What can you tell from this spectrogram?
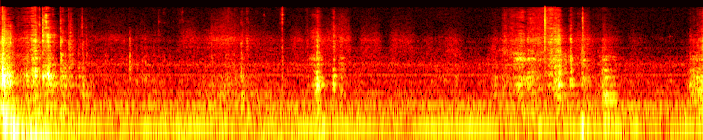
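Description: Faint clicks, light knocks and rubbing from parts of a desktop computer being handled during disassembly, scattered at about three seconds in and again between five and six seconds in.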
